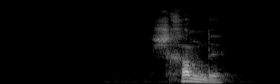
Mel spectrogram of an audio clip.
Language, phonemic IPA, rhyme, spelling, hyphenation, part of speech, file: Dutch, /ˈsxɑndə/, -ɑndə, schande, schan‧de, noun, Nl-schande.ogg
- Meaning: shame, disgrace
